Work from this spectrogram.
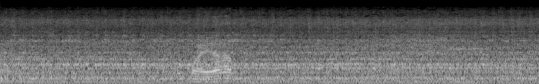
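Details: Engine after repair of a failed turbo whose shaft wobbled and gave white smoke and lost power: steady, even idle with smooth mid-pitched hum, no knocks, rattles or whistle; running normally.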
